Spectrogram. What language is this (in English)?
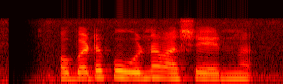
Sinhala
